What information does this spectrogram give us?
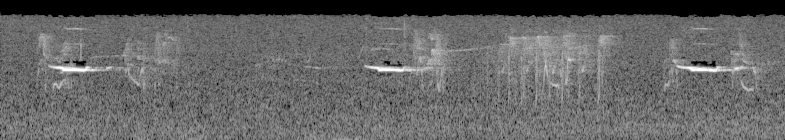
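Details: Song of the White-bellied Nothura from northeastern Brazil: three short, high whistles spaced about three seconds apart. A faint rasping buzz is heard in the background.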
